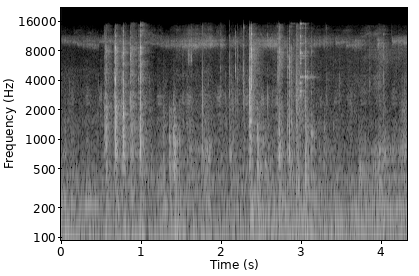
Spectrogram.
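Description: Scattered light metal clicks and rattles, a few at a time, as a long torque wrench and its socket are handled and set onto a bolt.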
